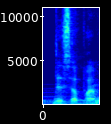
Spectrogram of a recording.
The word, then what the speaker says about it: Dusapin: I think it is pronounced Dusapin because it's French.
